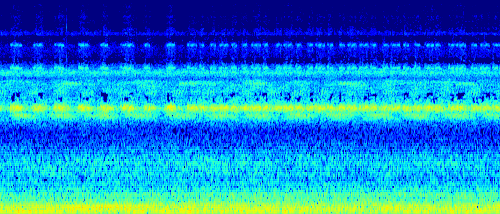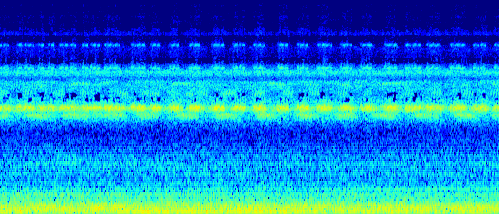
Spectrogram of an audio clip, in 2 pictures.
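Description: Crickets chirp in a steady, high, pulsing chorus that carries on without a break.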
